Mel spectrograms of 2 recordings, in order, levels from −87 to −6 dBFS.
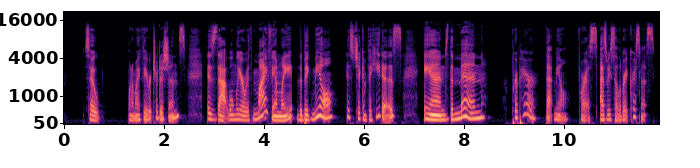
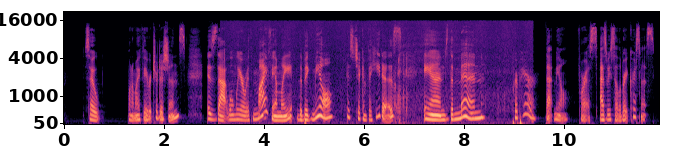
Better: first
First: none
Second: hiss; noticeable; from 3 to 9.5 s; 20 dB below the speech

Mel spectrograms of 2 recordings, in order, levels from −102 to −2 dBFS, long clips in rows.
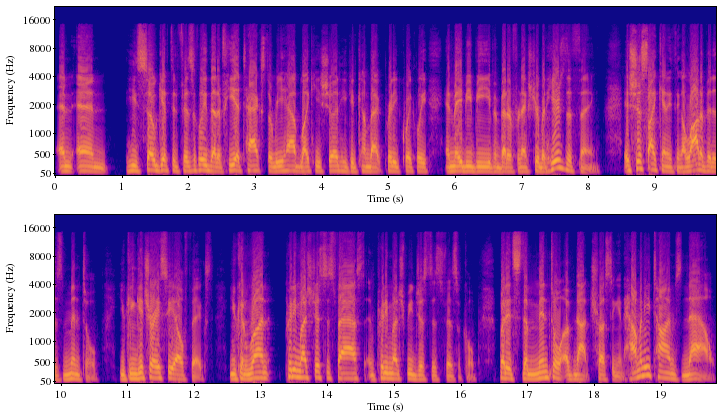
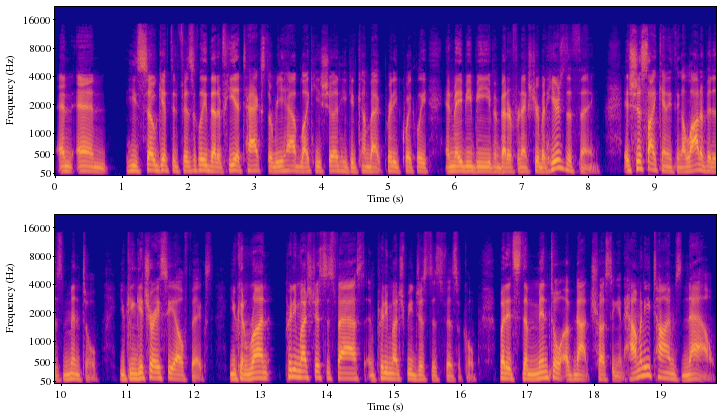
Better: second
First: distortion; slight; 5% of the sound clipped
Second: none

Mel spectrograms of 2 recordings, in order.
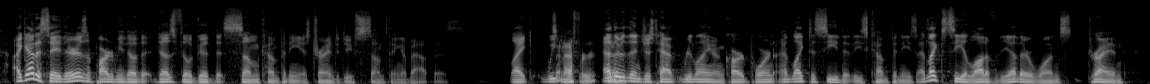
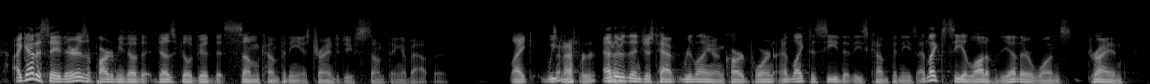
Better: first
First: none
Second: muffled; slightly; fading above 3 kHz

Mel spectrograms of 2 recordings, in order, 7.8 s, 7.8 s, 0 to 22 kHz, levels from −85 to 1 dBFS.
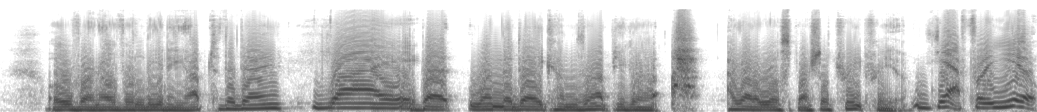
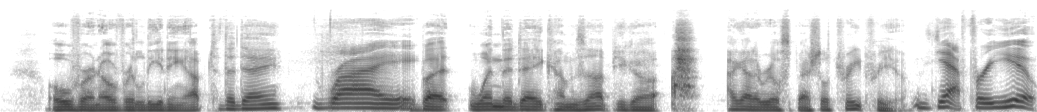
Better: second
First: distortion; heavy; 6 dB below the speech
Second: none

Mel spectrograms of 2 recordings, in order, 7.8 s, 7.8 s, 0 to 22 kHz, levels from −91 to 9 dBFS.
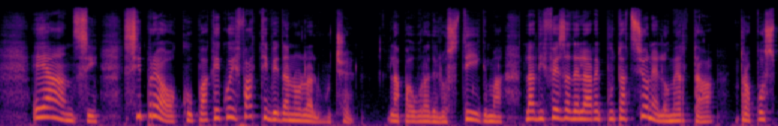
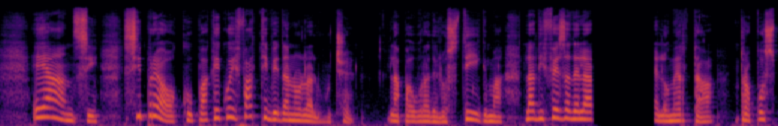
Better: first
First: none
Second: audio cutting out; at 6 s for 0.5 s

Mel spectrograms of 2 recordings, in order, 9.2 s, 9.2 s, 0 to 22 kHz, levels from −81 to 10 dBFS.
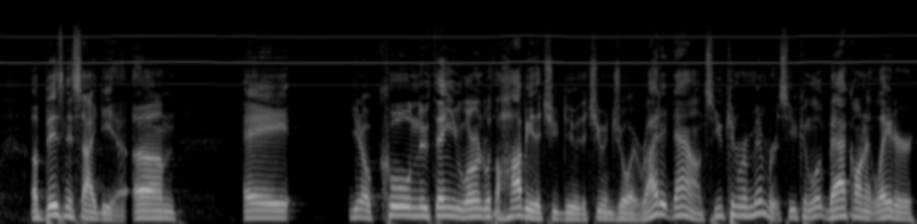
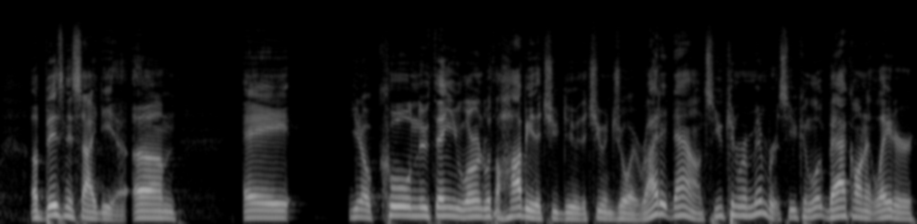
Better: second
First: high-pitched whine; faint; throughout; 7 kHz, 20 dB below the speech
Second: none

